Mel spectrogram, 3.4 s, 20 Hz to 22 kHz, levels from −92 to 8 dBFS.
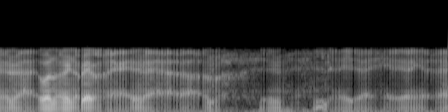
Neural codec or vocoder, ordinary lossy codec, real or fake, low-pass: autoencoder, 22.05 kHz, a latent of 192 numbers a frame, VITS, trained on many speakers; Opus, 32 kbps; fake; 3.6 kHz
